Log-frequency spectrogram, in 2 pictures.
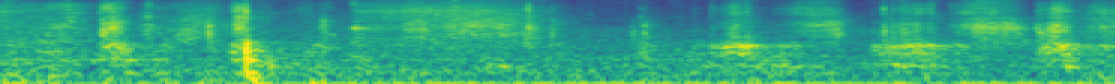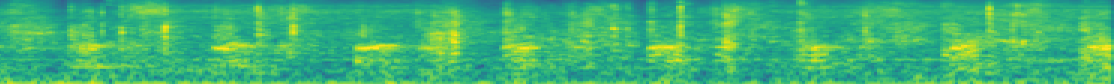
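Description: Scissors snip and slice through paper with crisp repeated cuts.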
